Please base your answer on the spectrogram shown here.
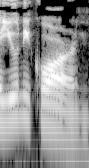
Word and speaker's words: unicorn: Horn is Iya a Unicorn Ya walaupun dia huruf hidup tapi dibacanya huruf mati makanya pakai e Oke sekarang kita eh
